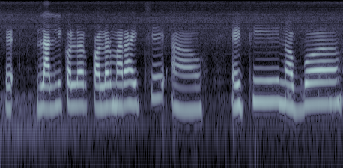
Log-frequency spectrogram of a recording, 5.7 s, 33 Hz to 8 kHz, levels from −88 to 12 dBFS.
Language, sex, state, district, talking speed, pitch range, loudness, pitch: Odia, female, Odisha, Khordha, 95 wpm, 240-275 Hz, -21 LUFS, 255 Hz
